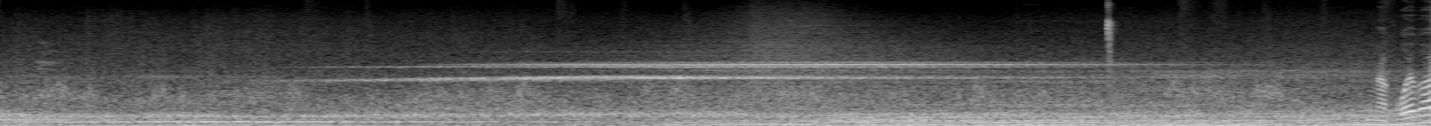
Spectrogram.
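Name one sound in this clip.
A man speaks quietly and close to a microphone.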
